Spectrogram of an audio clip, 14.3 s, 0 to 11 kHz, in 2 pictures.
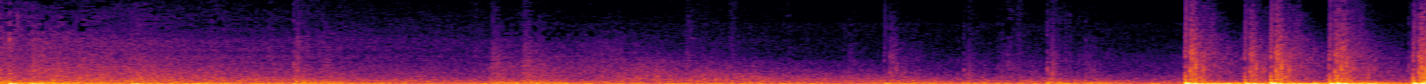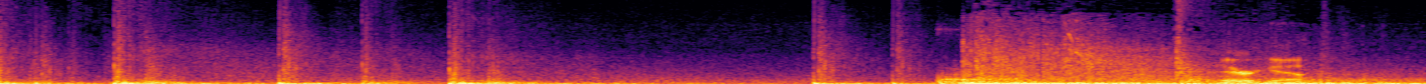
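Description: Heavy naval gunfire from 13-inch and other shells in the battleship game Ultimate Admiral: Dreadnoughts, booming salvos in clustered bursts over a rumbling sea, loud and close, with a voice talking in between.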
